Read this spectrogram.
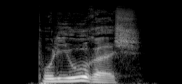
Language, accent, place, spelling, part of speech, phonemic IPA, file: German, Germany, Berlin, polyurisch, adjective, /poliˈʔuːʁɪʃ/, De-polyurisch.ogg
- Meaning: polyuric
